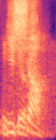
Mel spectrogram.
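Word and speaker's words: אִשָּׁה: Then it is Isha. Isha. Isha. Isha. Isha. There is doubling dagesh in shin. Therefore, the pronunciation consonant is doubled.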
